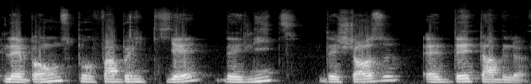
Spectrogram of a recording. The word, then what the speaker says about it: lit: des lits. By the way, do you pronounce T? Let me check. Do you pronounce T? Lit.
